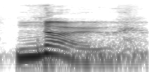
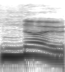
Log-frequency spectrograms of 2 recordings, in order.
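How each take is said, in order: First: It is said defiantly, like a stomping toddler. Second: It is said in a plain, neutral way.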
